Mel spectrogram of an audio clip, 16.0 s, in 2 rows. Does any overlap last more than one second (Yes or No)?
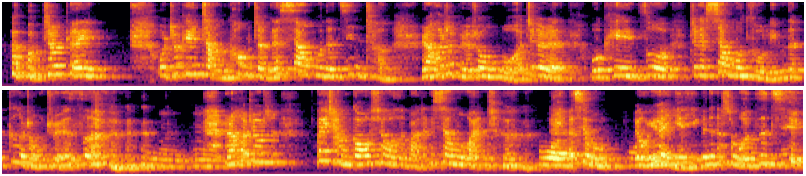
No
